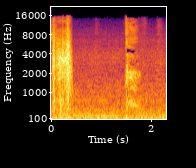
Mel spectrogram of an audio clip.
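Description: Camera shutter click sound effect, a single sharp burst right at the start. About a second and a half later comes a shorter, softer breathy sound.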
